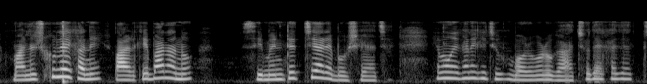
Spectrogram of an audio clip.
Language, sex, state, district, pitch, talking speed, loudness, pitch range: Bengali, female, West Bengal, North 24 Parganas, 250 Hz, 185 wpm, -21 LUFS, 210-280 Hz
